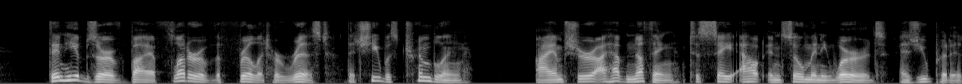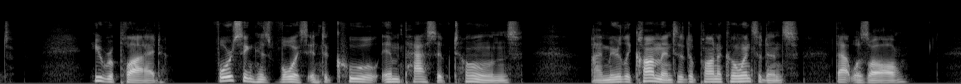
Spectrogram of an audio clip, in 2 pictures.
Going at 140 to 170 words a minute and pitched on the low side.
Yes: average, 160 wpm; low, 110 Hz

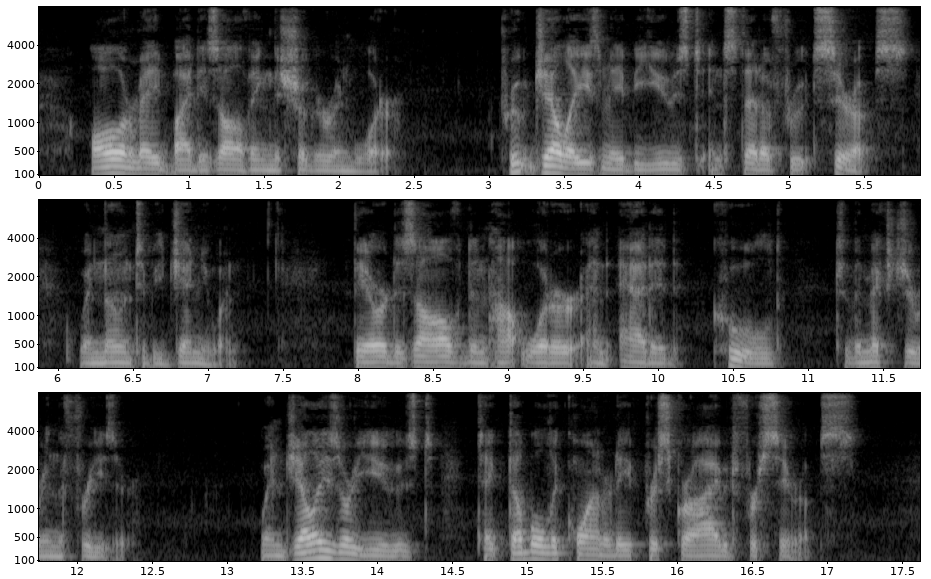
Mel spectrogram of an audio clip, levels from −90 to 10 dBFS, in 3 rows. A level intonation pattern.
Yes: narrow, 1.9 semitones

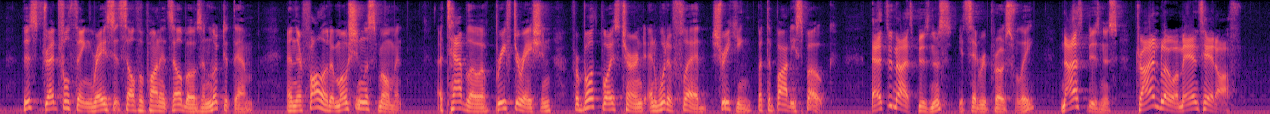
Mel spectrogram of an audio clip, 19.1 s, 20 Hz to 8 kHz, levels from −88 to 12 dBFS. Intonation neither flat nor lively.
No: wide, 8.1 semitones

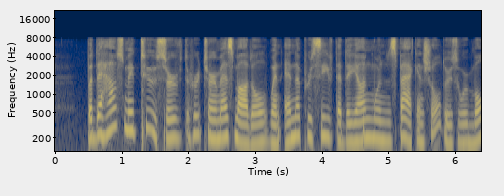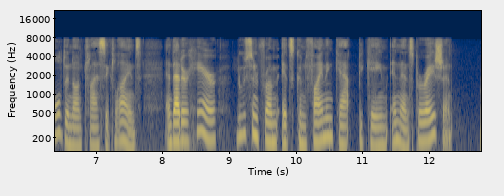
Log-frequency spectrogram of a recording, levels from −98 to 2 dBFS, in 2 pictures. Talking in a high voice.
No: medium, 180 Hz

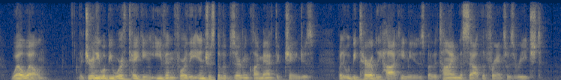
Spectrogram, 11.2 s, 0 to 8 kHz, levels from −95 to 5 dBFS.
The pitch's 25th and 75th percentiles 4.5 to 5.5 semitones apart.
No: narrow, 2.6 semitones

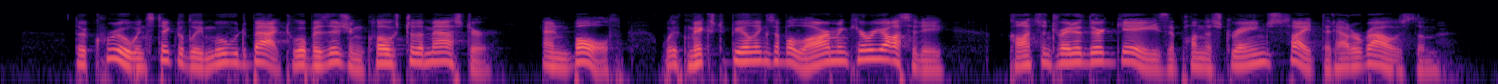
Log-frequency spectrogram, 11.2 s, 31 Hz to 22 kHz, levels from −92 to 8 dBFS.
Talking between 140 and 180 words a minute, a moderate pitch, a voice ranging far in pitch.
Yes: average, 170 wpm; medium, 155 Hz; wide, 6.9 semitones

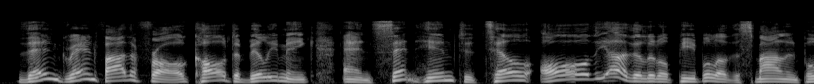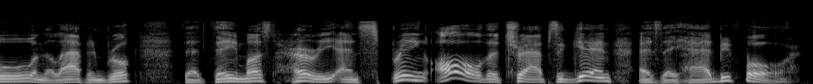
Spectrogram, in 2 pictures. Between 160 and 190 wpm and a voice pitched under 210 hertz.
No: average, 145 wpm; low, 135 Hz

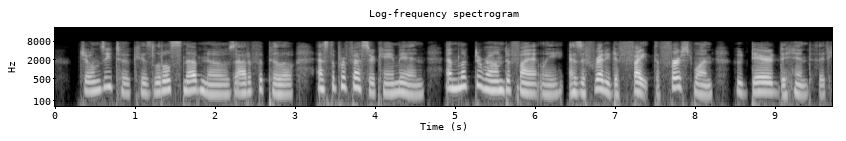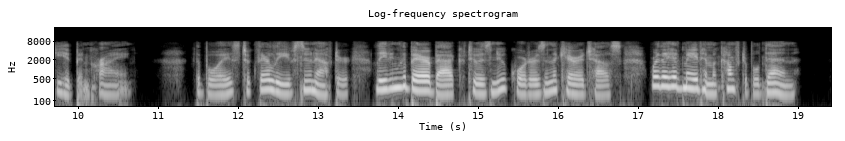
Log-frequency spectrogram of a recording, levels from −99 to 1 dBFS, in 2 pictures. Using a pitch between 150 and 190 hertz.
Yes: medium, 185 Hz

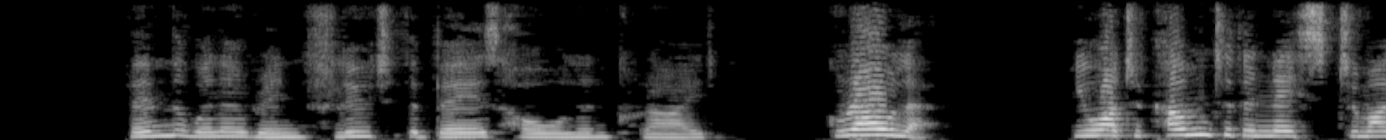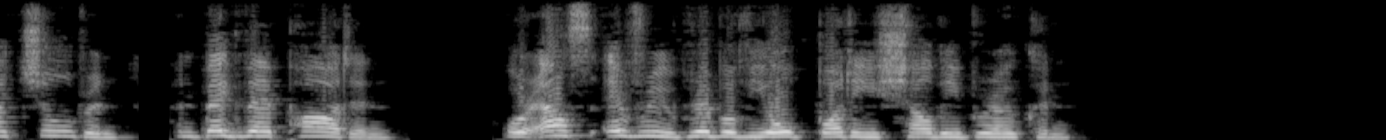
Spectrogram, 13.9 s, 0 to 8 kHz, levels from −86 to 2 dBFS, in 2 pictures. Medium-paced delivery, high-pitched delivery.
Yes: average, 155 wpm; high, 245 Hz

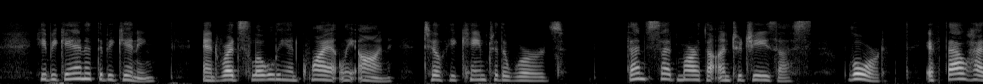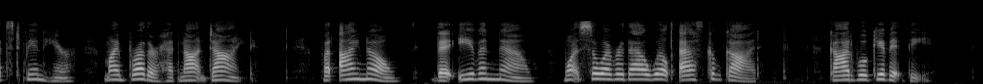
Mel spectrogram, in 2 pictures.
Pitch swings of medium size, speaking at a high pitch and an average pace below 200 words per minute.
Yes: average, 4.0 semitones; high, 215 Hz; average, 155 wpm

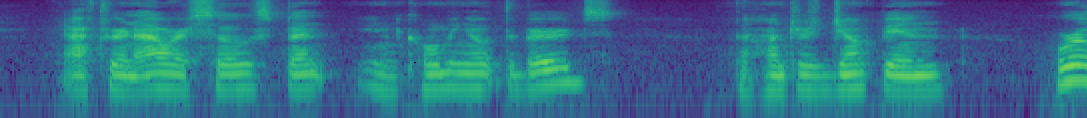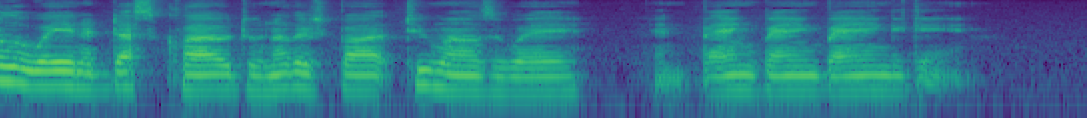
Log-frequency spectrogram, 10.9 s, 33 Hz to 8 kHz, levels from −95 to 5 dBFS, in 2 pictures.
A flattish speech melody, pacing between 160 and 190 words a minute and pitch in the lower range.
Yes: narrow, 1.8 semitones; average, 175 wpm; low, 130 Hz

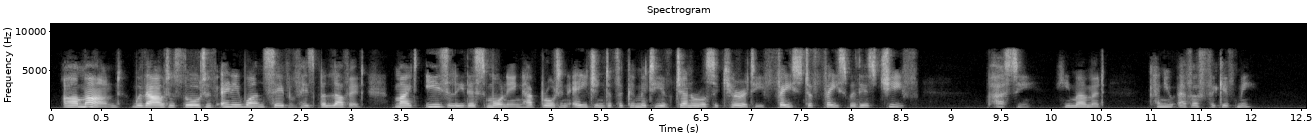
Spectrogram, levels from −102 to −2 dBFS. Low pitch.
No: high, 220 Hz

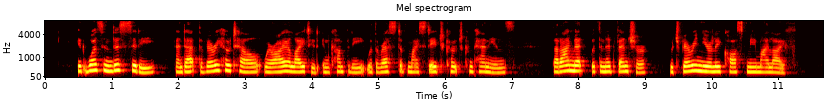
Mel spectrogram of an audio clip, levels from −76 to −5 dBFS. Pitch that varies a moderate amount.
No: narrow, 2.1 semitones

